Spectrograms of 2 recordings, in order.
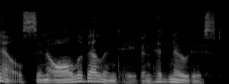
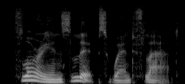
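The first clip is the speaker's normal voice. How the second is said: ordinary delivery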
